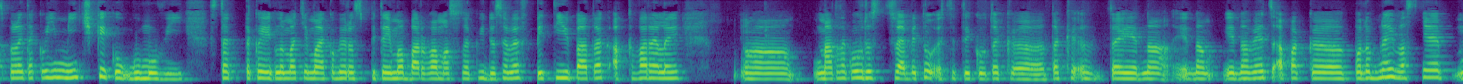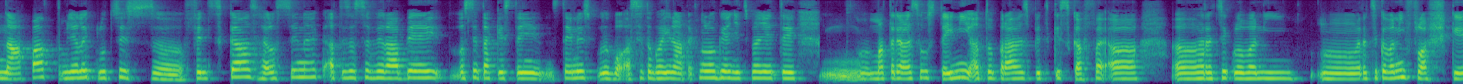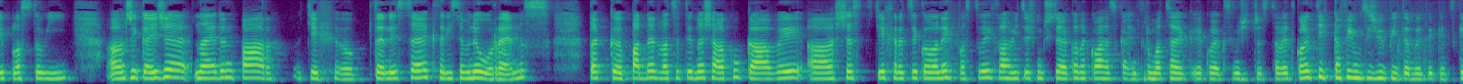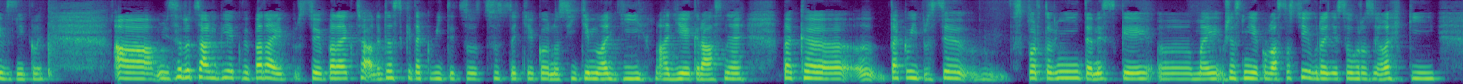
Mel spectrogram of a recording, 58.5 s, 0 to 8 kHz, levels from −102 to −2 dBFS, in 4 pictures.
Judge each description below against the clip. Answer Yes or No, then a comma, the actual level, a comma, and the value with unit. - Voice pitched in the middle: No, high, 215 Hz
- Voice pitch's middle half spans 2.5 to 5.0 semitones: No, narrow, 2.0 semitones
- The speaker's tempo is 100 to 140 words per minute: No, average, 160 wpm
